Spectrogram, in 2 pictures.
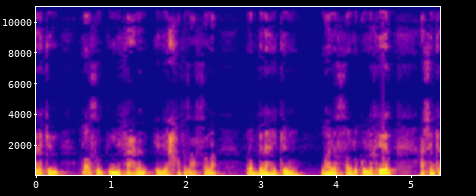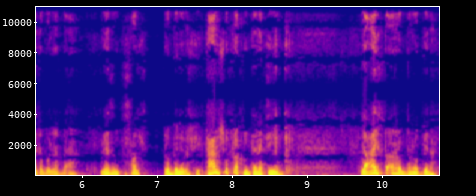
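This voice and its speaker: A man's voice: mid-range voice, warm tone, breathy edge, poor audio. A middle-aged man with an Egyptian accent preaching a sermon, telling a heartfelt story and pressing his listeners with fervent urgency. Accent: Egyptian Arabic.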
